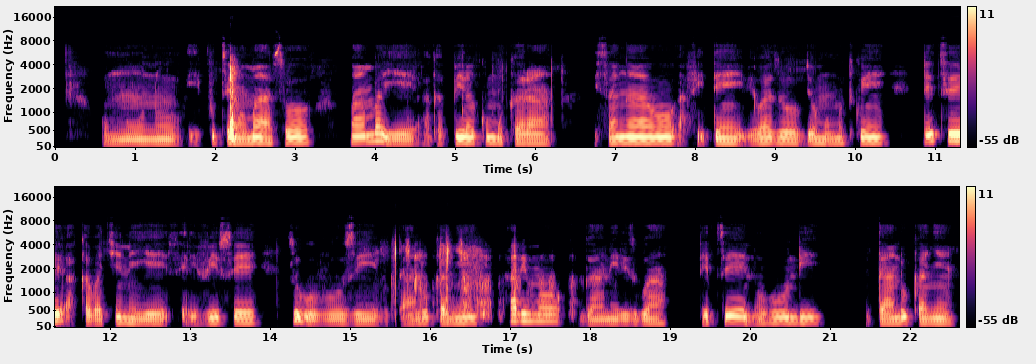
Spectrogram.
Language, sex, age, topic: Kinyarwanda, male, 18-24, health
